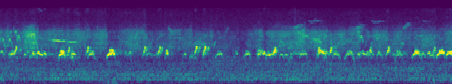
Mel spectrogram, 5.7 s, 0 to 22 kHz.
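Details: European bee-eaters in Hungary on 10 May 2024, early morning: a chorus of rolling, purring calls from many birds overlapping, with faint high notes and background hiss.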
